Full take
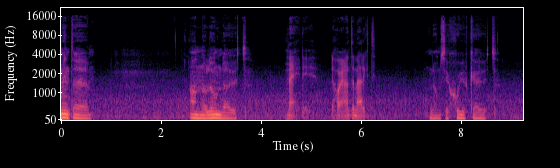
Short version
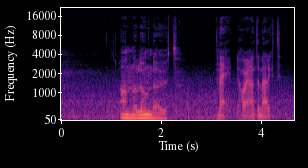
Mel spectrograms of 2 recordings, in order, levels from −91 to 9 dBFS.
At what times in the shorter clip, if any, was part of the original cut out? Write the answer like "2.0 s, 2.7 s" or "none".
3.4 s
